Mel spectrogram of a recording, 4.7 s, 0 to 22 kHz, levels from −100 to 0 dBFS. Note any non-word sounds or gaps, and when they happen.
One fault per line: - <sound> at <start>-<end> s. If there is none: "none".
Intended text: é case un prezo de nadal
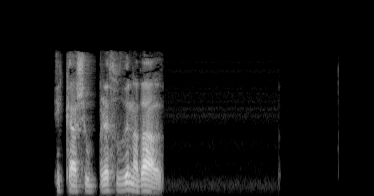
none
